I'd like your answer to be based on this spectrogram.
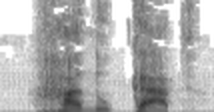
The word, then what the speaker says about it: Hanukkah: De pasada, esta es la única mención en la Biblia de una fiesta que se llama la fiesta de la dedicación, o en hebreo, Hanukkah. No, está bien pronunciado realmente, la fiesta del Hanukkah.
